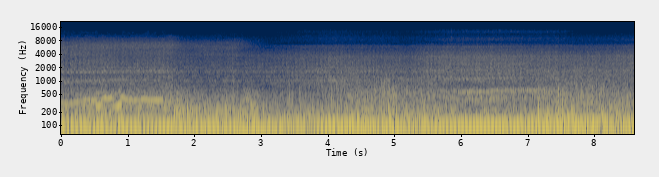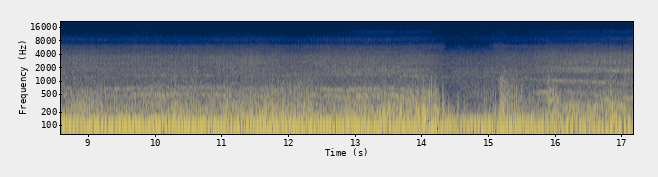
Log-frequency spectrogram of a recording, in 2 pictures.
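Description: Kawasaki Ninja 400 parallel-twin engine running at low speed, its revs gently rising and falling, under a steady heavy low rumble. The higher sounds drop out briefly about three-quarters of the way in.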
